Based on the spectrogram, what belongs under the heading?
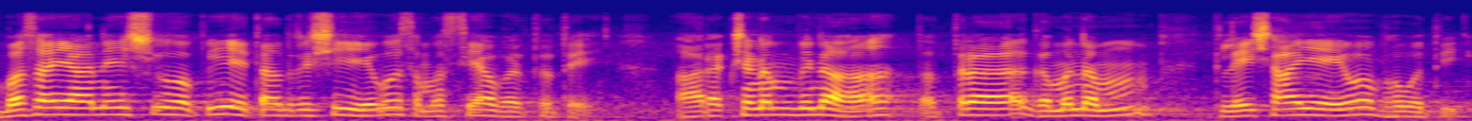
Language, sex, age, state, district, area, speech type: Sanskrit, male, 45-60, Madhya Pradesh, Indore, rural, spontaneous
